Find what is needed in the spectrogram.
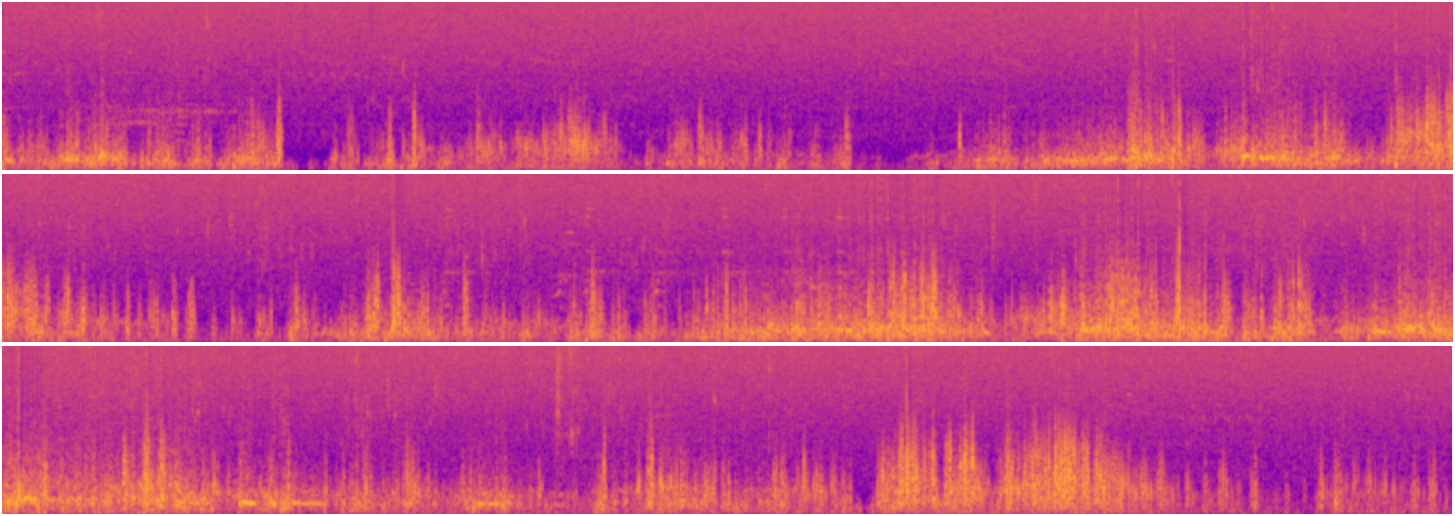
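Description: Wind buffeting the microphone: a loud, low, gusty noise that surges and fades, dropping away briefly twice in the first seven seconds.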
